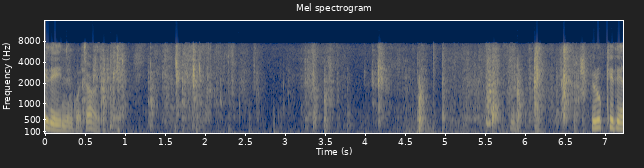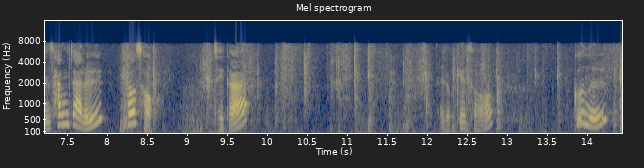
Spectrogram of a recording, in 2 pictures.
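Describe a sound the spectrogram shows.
A cardboard box rustles and taps as it is handled.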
